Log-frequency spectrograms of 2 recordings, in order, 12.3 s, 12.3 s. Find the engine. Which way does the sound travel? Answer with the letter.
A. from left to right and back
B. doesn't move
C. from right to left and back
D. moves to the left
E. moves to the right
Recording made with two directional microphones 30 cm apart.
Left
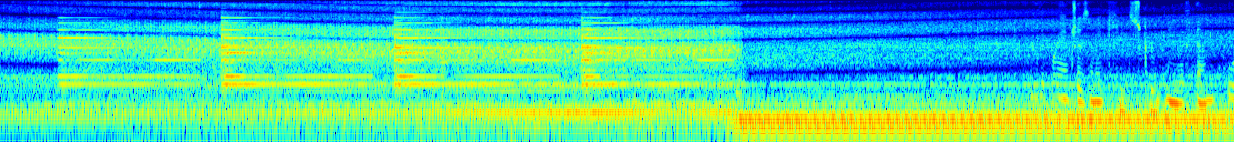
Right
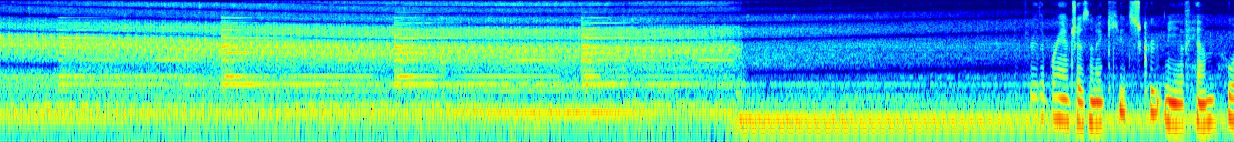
D.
